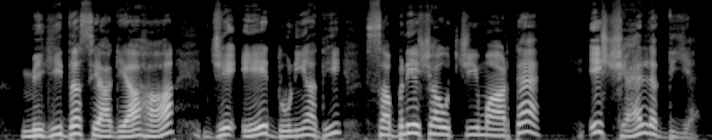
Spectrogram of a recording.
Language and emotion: Dogri, surprised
